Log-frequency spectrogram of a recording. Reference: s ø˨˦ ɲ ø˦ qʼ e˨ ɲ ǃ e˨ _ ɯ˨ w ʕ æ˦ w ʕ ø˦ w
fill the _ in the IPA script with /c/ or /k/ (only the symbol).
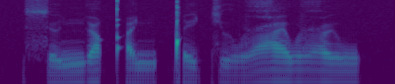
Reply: c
